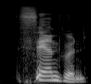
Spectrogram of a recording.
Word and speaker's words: Sandgren: Tenny Samgood? – Sandgren. T-E-N-N-Y-S. Tennis.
